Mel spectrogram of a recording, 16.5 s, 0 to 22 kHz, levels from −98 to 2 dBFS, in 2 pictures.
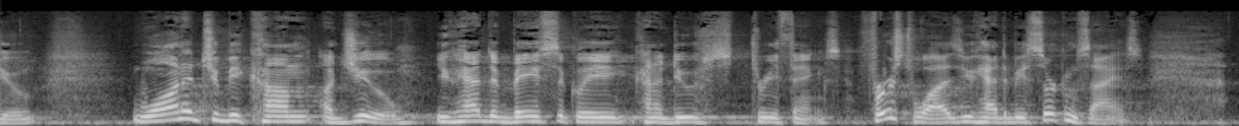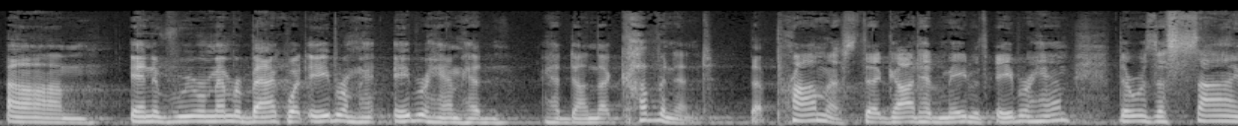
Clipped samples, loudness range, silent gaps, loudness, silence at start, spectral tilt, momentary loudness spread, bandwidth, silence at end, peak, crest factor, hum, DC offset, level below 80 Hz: under 0.1%; 3 LU; none; -21 LUFS; 0 s; -5 dB/octave; 11 LU; 15.5 kHz; 0 s; -2 dBFS; 20 dB; none; under 0.1%; -62 dBFS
